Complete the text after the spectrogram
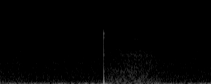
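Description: A game menu clicks as a selection changes.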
